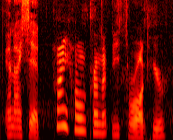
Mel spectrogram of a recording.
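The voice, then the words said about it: Kermit the Frog cartoon voice. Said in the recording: “can you do an impression of Kermit the Frog? ... that's a hell of a Kermit the Frog you got there”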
